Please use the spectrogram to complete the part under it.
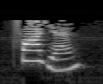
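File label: "发言", Mandarin Chinese; chinese-flashcards; hsk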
